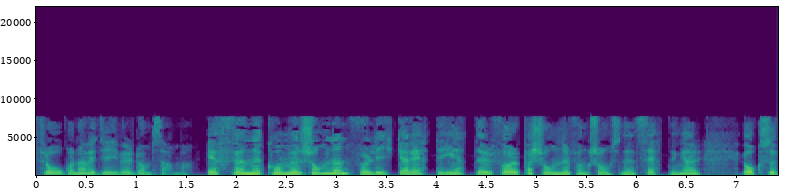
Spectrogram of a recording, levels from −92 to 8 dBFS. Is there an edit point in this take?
yes; 2 cuts; at 1.6 s, 5.3 s

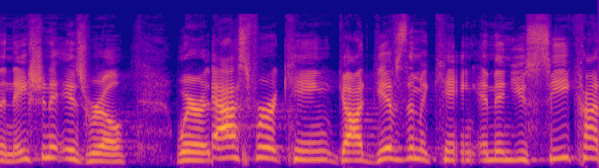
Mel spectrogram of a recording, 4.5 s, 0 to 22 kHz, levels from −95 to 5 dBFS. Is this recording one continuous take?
no; 1 cut; at 1.6 s

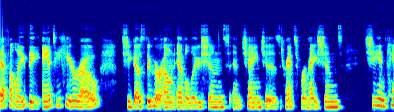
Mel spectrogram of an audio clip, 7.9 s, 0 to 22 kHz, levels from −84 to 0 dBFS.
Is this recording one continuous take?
no; 2 cuts; at 2.3 s, 5.6 s

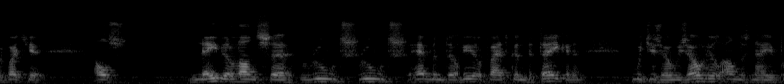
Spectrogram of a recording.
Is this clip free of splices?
no; 2 cuts; at 3.6 s, 4.6 s

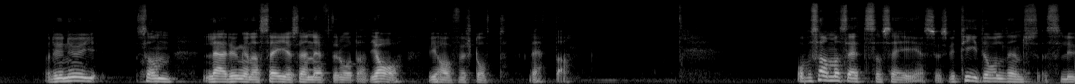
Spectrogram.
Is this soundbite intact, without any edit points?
yes; 0 cuts

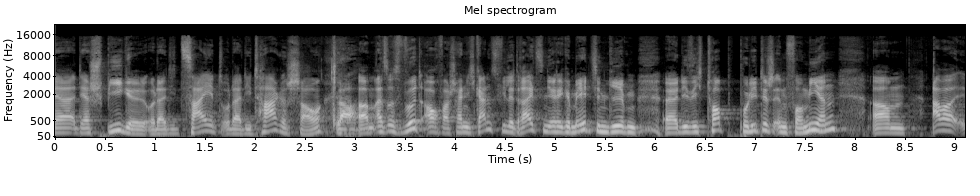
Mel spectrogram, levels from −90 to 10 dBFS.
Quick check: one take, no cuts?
yes; 0 cuts

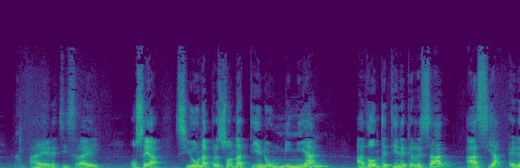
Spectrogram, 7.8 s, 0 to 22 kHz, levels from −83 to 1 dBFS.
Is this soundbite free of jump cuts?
yes; 0 cuts

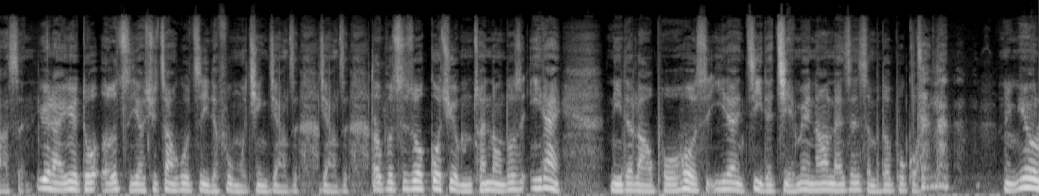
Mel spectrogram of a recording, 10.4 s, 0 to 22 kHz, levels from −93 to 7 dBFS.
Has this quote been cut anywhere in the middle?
yes; 1 cut; at 3.2 s

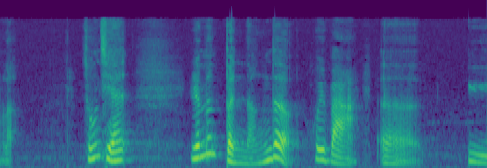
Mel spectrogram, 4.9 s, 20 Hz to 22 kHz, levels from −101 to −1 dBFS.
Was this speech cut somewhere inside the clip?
yes; 1 cut; at 3.7 s

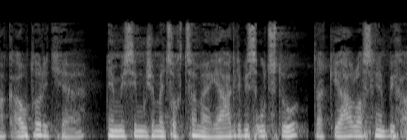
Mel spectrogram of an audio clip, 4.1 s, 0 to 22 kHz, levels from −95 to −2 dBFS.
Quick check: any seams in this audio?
yes; 4 cuts; at 1.1 s, 1.7 s, 2.6 s, 3.1 s

